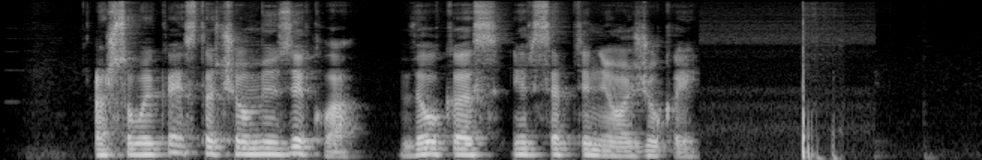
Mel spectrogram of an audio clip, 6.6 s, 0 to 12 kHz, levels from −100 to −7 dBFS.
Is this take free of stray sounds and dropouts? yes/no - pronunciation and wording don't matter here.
no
